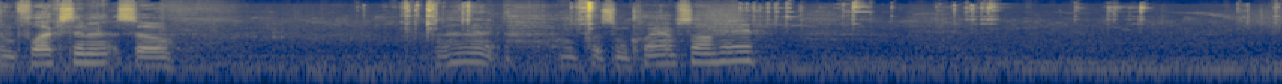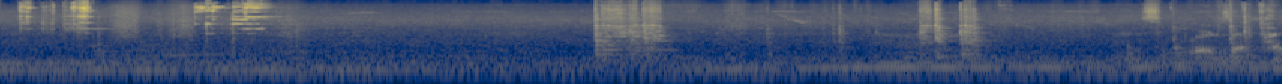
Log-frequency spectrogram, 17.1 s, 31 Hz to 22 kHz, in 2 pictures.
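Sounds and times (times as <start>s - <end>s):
metal clamps clinking: 2.4s - 4.1s, 4.8s - 10.4s, 14.1s - 15.4s.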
